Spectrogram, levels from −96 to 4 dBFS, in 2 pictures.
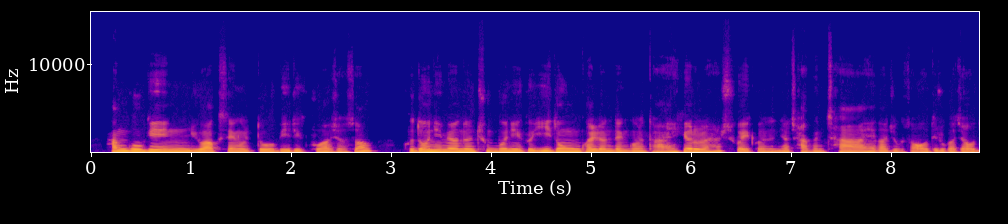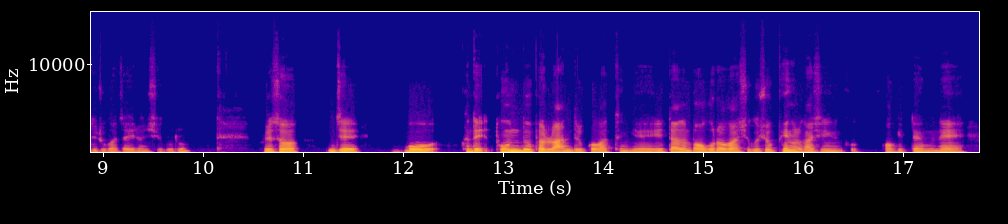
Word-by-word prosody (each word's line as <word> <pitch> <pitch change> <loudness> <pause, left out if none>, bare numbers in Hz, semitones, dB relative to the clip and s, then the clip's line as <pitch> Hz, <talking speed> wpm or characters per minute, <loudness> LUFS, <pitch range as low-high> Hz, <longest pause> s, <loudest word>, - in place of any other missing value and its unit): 한국인 180 -6 +2
유학생을 110 0 -1
또 95 -4 -2
미리 95 +2 -3
구하셔서 90 - -4 0.3
그 120 - -4
돈이면은 160 -3 +2
충분히 150 -2 -2
그 110 -3 -2
이동 150 - +1
관련된 105 -3 -1
거는 95 -1 -3
다 75 -4 -5
해결을 135 - 0
할 175 - -4
수가 155 - -6
있거든요, 85 - -6
작은 85 - -6
차 125 -1 -3
해 115 +1 -3
가지고서 95 -5 -6
"어디로 90 +2 -4
가자. 85 -1 -4
어디로 85 +1 -6
가자." 80 -3 -5
이런 80 +1 -5
식으로. 80 - -9 0.8
그래서 135 -3 +4 0.3
인제 115 -2 +5 0.5
뭐 130 -5 +7 0.2
근데 145 -2 +4
돈도 190 +5 +7
별로 140 -4 +5
안 90 +4 +3
들 125 0 -2
것 115 - 0
같은 90 -3 -3
게 90 - -2 0.2
일단은 145 -4 +1
먹으러 150 - +3
가시고 125 -5 0
쇼핑을 180 - +1
가시는 95 -3 -3
그 - - -14 0.3
거기 85 +3 -4
때문에 90 +1 -2
115 Hz, 350 characters per minute, -22 LUFS, 90-150 Hz, 0.8 s, 뭐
